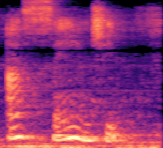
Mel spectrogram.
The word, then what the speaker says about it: acende: Porque quando nós pronunciamos acende, né, nós não pronunciamos o som do S, né, neste caso, e nem o som do N. Tá? Nós não conseguimos identificar estes sons na palavra.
